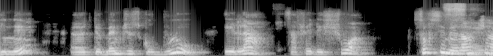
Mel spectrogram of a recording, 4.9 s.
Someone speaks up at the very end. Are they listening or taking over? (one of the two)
listening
